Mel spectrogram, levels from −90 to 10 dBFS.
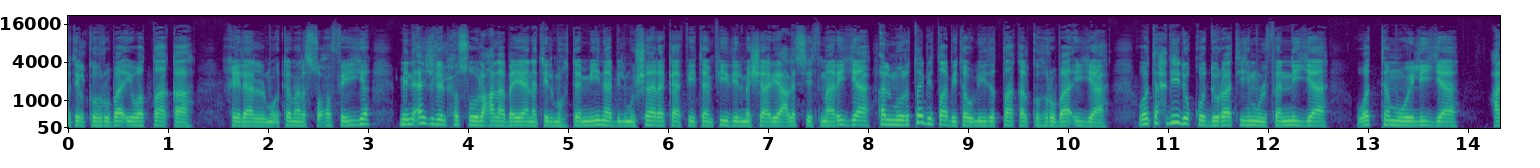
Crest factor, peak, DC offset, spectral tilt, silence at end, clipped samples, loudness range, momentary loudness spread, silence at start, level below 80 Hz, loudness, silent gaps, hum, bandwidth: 18 dB; -2 dBFS; under 0.1%; -5 dB/octave; 0 s; under 0.1%; 2 LU; 5 LU; 0 s; -64 dBFS; -20 LUFS; none; none; 16 kHz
